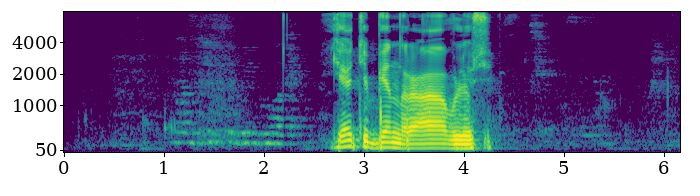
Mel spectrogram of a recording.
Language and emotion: Russian, sad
